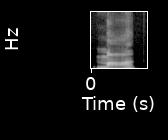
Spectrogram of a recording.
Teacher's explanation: Think of this as the dipping tone. Your voice starts in the middle, dips way down, and then comes back up again. It makes a little V shape with its sound. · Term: the third tone, third tone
